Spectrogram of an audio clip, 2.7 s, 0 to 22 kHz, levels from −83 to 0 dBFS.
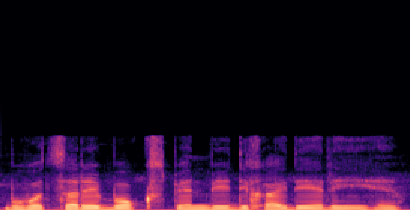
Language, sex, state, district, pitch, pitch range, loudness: Hindi, female, Arunachal Pradesh, Papum Pare, 190 Hz, 185-195 Hz, -16 LUFS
